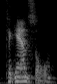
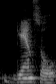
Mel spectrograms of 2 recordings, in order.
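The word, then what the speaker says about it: topgallant: on every mast is written as the top gallant sail but it was actually pronounced tagansel or sometimes just gansel or tagallant this sale which is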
